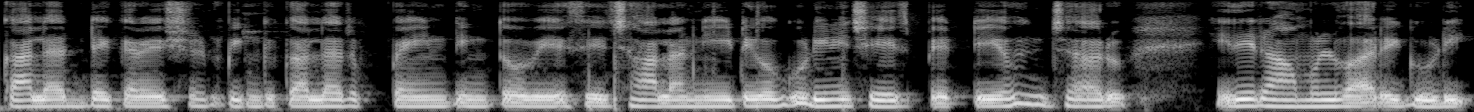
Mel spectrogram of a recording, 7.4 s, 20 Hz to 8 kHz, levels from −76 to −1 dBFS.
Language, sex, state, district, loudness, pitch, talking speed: Telugu, female, Andhra Pradesh, Sri Satya Sai, -14 LUFS, 90 Hz, 130 wpm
